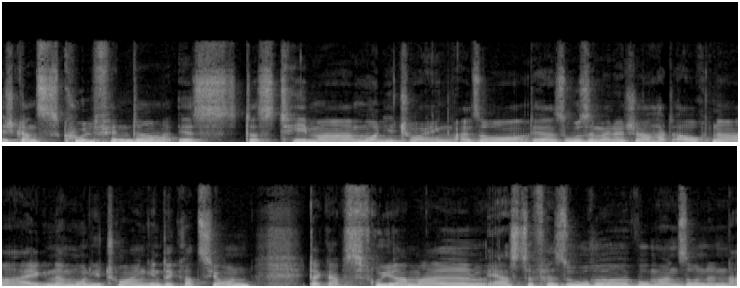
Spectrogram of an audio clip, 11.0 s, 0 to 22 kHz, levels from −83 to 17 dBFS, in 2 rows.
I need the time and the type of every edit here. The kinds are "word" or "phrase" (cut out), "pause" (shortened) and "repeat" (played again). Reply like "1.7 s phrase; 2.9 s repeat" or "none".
3.9 s word; 9.1 s word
